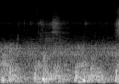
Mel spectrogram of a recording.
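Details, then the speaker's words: Fetal heartbeat on Doppler during ultrasound at about 7 months (28 weeks) pregnancy, fetus about 1.119 kg, head down low in abdomen: rhythmic whooshing pulses at 135 beats per minute, normal fetal heart rate. "এটা হচ্ছে বাচ্চার যে heartbeat আছে না ওই হার্টবিটের শব্দ ঠিক আছে হৃদয় স্পন্দন বলি না আমরা ওই হার্টবিট এটাও ভালো আছে 135 ঠিক আছে"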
